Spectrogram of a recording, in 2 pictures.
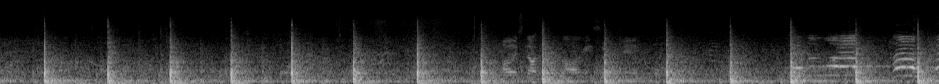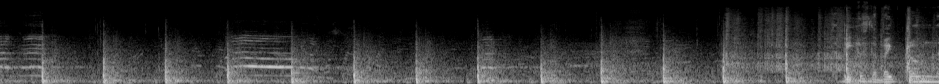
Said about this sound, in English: The big drum never stops.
